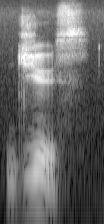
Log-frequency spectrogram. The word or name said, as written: juice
